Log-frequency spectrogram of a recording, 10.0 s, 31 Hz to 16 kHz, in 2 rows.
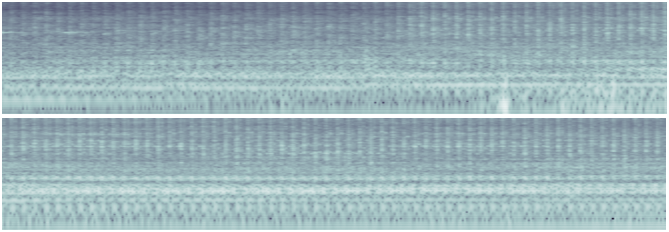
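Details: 2010 Infiniti G37S coupe petrol engine at cold start: steady knock of about four beats a second that goes away after about 20 seconds; owner asks for a solution; cold-start engine knock.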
